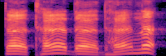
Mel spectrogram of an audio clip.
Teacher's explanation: Dantaha, these use teeth. To say this, we will strike the tongue to the teeth.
